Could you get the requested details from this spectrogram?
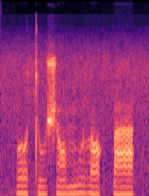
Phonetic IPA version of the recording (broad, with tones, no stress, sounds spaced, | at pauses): o˧ t u˨ ʃ ɔ̃˧ m u˧ l ɔ˨ k͡p a˧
